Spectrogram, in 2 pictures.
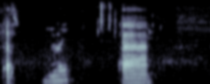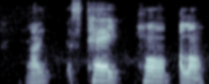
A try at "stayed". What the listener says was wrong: Stayed. Well, let me hear that D, brother. Stayed.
